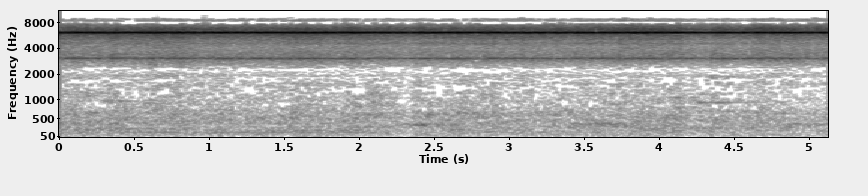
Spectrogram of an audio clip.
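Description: E5 series Shinkansen train rolling slowly along the platform to a stop: a low, even rumble under a steady high-pitched whine with a fainter tone an octave below.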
